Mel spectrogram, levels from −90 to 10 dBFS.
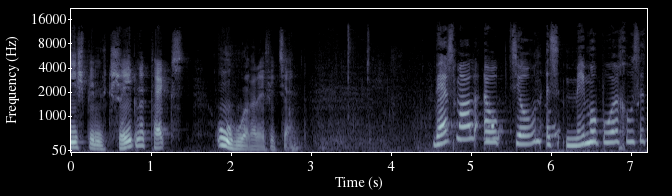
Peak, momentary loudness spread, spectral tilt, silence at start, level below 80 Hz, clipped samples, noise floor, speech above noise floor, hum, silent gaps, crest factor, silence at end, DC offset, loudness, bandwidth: -10 dBFS; 17 LU; -5.5 dB/octave; 0 s; -60 dBFS; under 0.1%; -59 dBFS; 32 dB; none; none; 18 dB; 0 s; under 0.1%; -27 LUFS; 14 kHz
